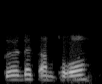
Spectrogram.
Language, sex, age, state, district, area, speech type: Manipuri, female, 60+, Manipur, Kangpokpi, urban, conversation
